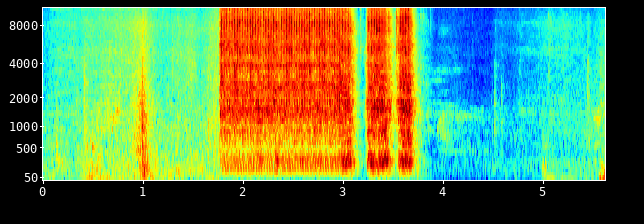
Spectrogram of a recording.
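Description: A power driver runs a screw into timber stud work in one sustained loud whir, followed by a few short bursts as the screw is finished, then quiet.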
